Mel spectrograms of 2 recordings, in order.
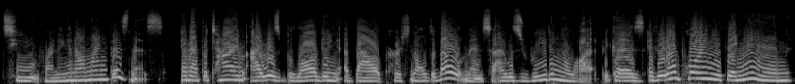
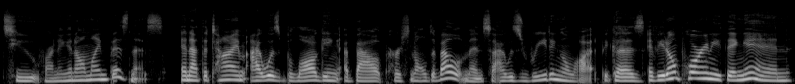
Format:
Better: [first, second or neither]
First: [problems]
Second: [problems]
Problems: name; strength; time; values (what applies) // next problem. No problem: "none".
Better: second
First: distortion; heavy; 28% of the sound clipped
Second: none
